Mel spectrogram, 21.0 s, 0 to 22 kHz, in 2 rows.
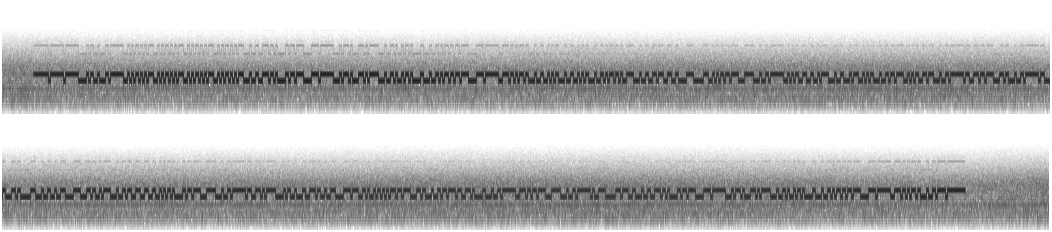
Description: RTTY (50 baud, 450 Hz shift), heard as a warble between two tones, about 1500 Hz centre, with radio static and a steady whistle near 850 Hz. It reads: RYRYRYRY CE9HZX DE F9CF R R FB PIOTR. RIG HR 40 W, ANT LONG WIRE. WX CLOUDY, 23 C. BTU CE9HZX DE F9CF K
